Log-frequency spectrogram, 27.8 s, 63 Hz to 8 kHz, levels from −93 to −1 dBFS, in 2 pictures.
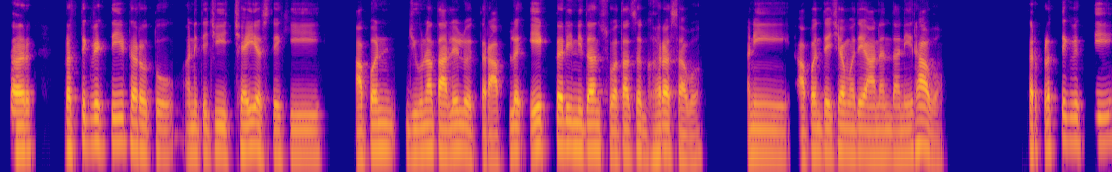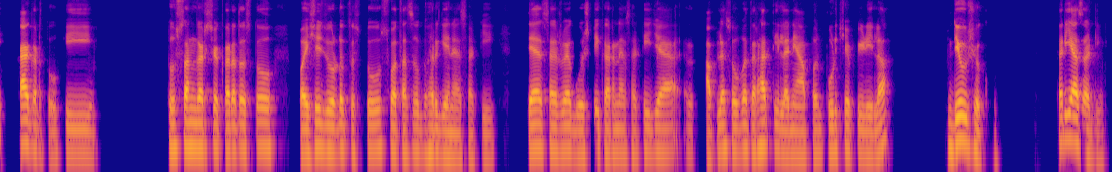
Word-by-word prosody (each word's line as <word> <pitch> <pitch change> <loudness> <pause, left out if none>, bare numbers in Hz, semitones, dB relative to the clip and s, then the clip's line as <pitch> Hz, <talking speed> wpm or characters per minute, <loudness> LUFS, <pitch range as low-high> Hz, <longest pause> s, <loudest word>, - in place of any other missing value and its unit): तर 120 0 +9
अ, 115 - +1 0.4
प्रत्येक 130 +2 +1
व्यक्तीही 145 0 +2
ठरवतो 120 -4 +2 0.3
आणि 110 0 -3
त्याची 110 +2 -3
इच्छाही 115 +4 +2
असते, 105 -1 0
की 105 0 -5 0.5
आपण 120 +3 +1 0.2
जीवनात 115 +3 0
आलेलो 115 +2 +4
आहे, 105 - +1
तर - - 0
आपलं 90 +6 +2 0.2
एक 135 0 +3
तरी 130 0 +7
निदान 120 -1 +5
स्वतःचं 110 +1 +1
घर 105 +4 -1
असावं. 95 -5 +2 0.6
आणि 105 -1 -3
आपण 105 +2 +1
त्याच्यामध्ये 110 0 +2
आनंदाने 105 0 -1
राहावं. 130 - +3 1.1
तर - - +5
प्रत्येक 130 +3 -1
व्यक्ती 145 +1 -4 0.2
काय 140 0 +9
करतो, 105 -4 -6
की 105 0 -6 0.9
तो 120 - 0
संघर्ष 125 -1 +2
करत 120 +1 +2
असतो, 125 +2 0 0.4
पैसे 110 +4 +3
जोडत 115 +1 0
असतो, 115 +3 -4
स्वतःचं 110 -2 -2
घर 110 +1 -3
घेण्यासाठी. 95 -2 -6 0.4
त्या 120 0 +4
सरव्या 115 -1 0
गोष्टी 105 +2 -4
करण्यासाठी 105 0 -5
ज्या 110 -1 -1 0.2
अ, 110 - -13 0.2
आपल्यासोबत 115 +2 -2
राहतील 130 -4 0
आणि 100 +1 -1
आपण 105 +2 -7
पुढच्या 115 +1 -3
पिढीला 100 -1 -1 0.8
देऊ 150 +2 +6
शकू. 125 -7 -6 0.8
तर 145 - +2
यासाठी. 145 - +3
110 Hz, 125 wpm, -24 LUFS, 105-120 Hz, 1.1 s, तर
